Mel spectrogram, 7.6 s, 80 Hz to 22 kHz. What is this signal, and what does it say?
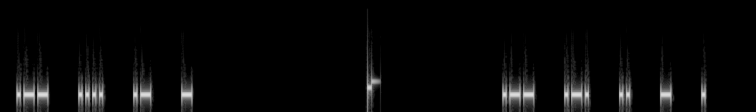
Morse code, heard as a keyed tone, about 36 wpm, spaced as for 20 wpm, 690 Hz. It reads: WHAT WRITE
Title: 3x Character Spacing - Top 100 Words - 35wpm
